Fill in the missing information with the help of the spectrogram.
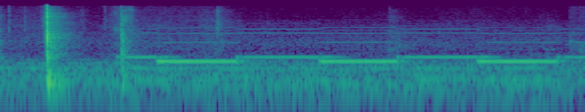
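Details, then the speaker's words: In-hospital paediatric basic life support, infant CPR demonstration with an unresponsive infant: two soft knocks, then a two-tone electronic chime alternating about every half second as the emergency bell is pulled to summon help. "if the infant does not respond shout for help and pulled the emergency Bally Bourn is available"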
